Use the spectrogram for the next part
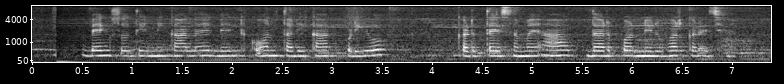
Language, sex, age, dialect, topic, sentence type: Maithili, female, 25-30, Bajjika, banking, statement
